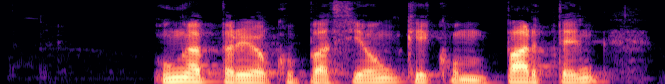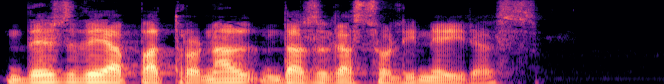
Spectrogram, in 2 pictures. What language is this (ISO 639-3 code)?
glg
